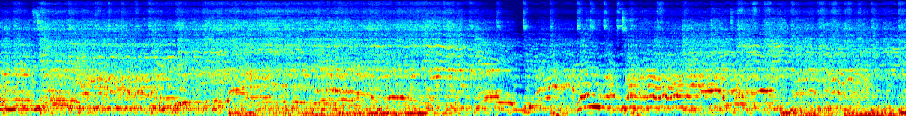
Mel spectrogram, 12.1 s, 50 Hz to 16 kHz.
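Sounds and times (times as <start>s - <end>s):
group singing through a pa: 0.0s - 12.0s
keyboard backing: 0.0s - 12.0s
deep bass notes: 2.6s - 6.3s, 10.4s - 12.0s.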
